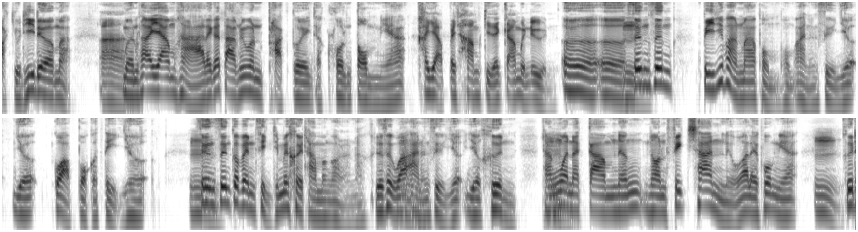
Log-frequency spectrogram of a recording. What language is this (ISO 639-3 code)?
tha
